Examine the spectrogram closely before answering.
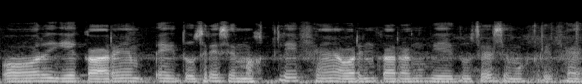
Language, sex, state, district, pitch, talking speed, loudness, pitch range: Hindi, male, Delhi, New Delhi, 135 Hz, 165 wpm, -18 LUFS, 130-145 Hz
